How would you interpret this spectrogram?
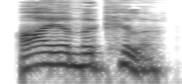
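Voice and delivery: a lightly clipped, abrupt confession; said abruptly. A narrator's reading. Soldier confessing to his wife, said abruptly. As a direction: blurt it out flatly, a touch abrupt. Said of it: "he said abruptly".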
